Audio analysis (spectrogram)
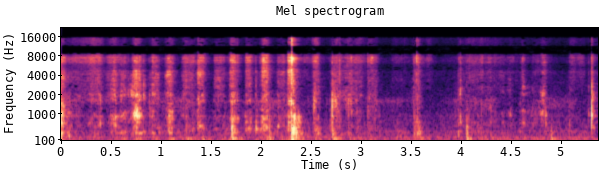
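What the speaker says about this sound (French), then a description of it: "je vais déjà découper un peu grossièrement" Rough cutting of material by hand, a series of quiet rasping, scraping strokes in an irregular rhythm, faint and close with no talk.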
